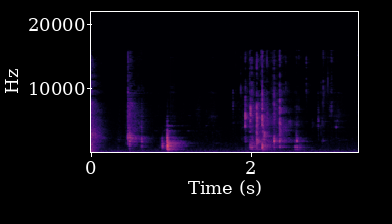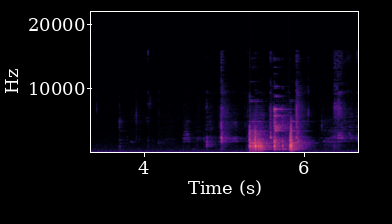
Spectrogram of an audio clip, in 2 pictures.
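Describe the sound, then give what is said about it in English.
A whisk works milk into lumpy batter in a bowl, making a few short bursts of metal clinking against the bowl mixed with wet squishing. Quiet gaps separate the bursts. “So just try to smush those lumpies, and then we're gonna add the rest of the milk.”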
